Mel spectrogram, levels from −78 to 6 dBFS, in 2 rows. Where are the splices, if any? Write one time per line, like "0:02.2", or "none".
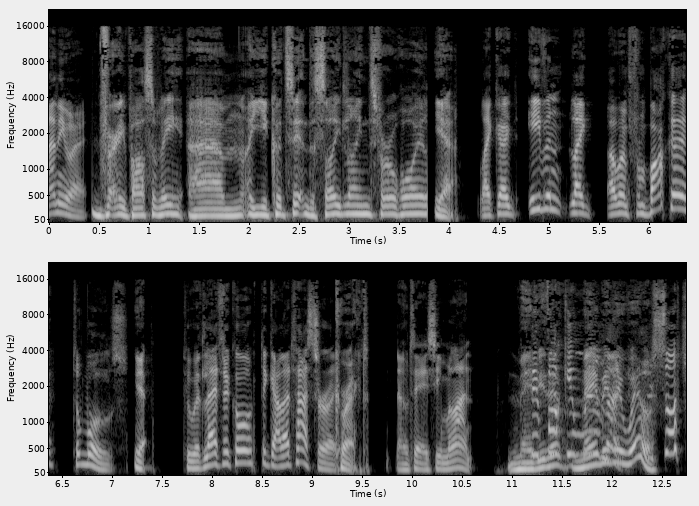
0:03.8
0:10.8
